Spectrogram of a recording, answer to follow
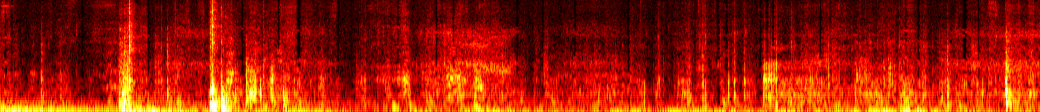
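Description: Gloved hands handling and opening a cardboard trading-card box. Two light knocks come about a second and two seconds in, followed by faint cardboard rustling and scraping.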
